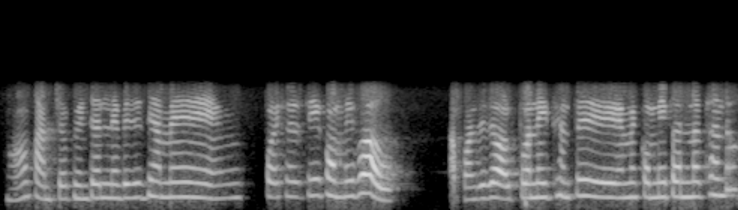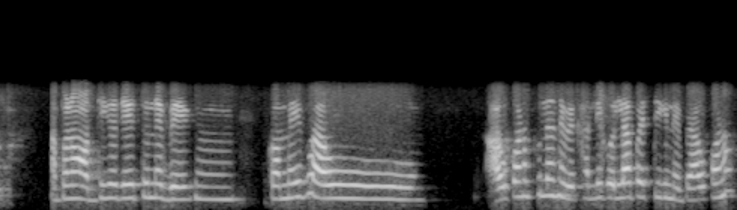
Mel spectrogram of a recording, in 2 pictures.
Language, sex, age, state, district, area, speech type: Odia, female, 45-60, Odisha, Bhadrak, rural, conversation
